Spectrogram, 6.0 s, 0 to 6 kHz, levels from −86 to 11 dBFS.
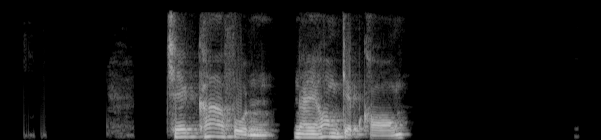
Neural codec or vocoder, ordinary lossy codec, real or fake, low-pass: none; MP3, 48 kbps; real; 5.4 kHz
